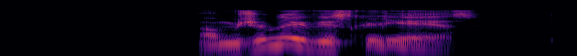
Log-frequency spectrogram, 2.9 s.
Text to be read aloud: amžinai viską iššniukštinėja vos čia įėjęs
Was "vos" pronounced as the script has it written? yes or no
no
